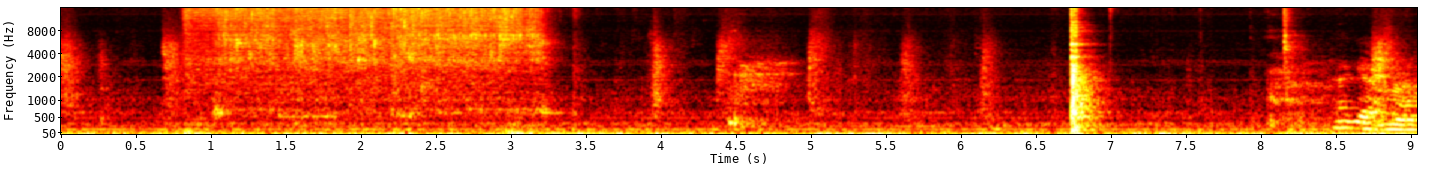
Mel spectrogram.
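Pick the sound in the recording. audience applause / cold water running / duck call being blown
cold water running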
